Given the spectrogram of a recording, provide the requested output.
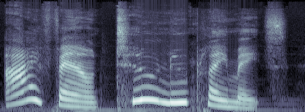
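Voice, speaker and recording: A woman narrating a children's picture book as an expressive, theatrical read-aloud. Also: high-pitched, takes it slowly, dry recording, soft background music.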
